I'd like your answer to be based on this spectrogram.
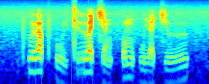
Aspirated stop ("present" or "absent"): present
